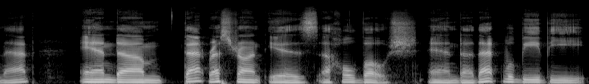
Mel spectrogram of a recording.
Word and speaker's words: Holbox: So there's an island in Mexico with the same name, and right. It is pronounced Holbox. Okay, all right.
